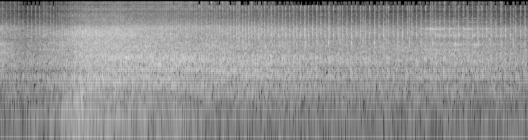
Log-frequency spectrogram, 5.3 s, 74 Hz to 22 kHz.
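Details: Hyundai Creta idling unevenly with an irregular stumble, a misfire traced to the number 2 ignition coil.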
